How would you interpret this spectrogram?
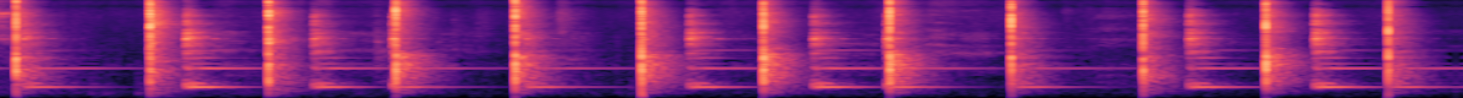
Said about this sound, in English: So I'm going to come in just before that first one. Go, ta-dum, ta-dum, dum, dum, ta-dum, ta-dum, dum. So my clap is with his second two notes.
